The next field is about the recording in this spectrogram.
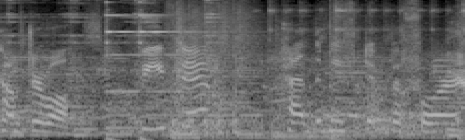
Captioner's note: bell rings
